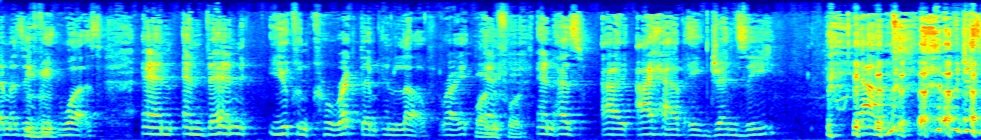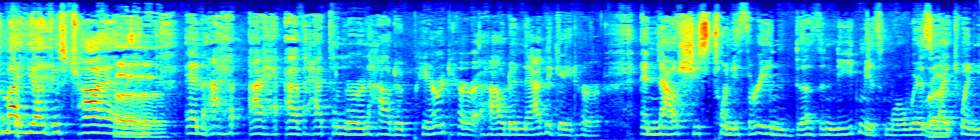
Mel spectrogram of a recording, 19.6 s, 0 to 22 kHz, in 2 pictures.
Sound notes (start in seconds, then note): 8.2 laughing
